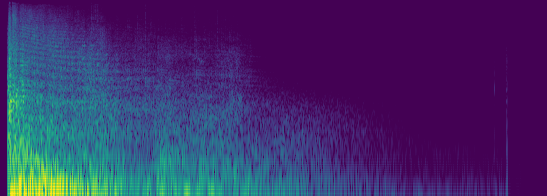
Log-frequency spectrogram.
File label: Staff Slam, melee slam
